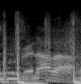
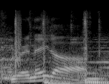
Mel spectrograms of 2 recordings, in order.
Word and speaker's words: Grenada: So today, like we Germans say, we are in Granada. But I heard in English it's called Grenada.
